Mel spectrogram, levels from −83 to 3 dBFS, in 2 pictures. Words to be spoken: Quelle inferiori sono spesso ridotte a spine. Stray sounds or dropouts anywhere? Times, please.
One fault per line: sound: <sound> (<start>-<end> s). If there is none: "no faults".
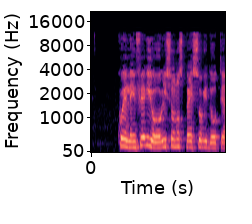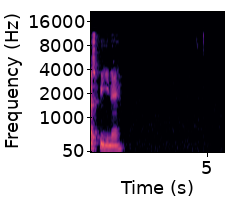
no faults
